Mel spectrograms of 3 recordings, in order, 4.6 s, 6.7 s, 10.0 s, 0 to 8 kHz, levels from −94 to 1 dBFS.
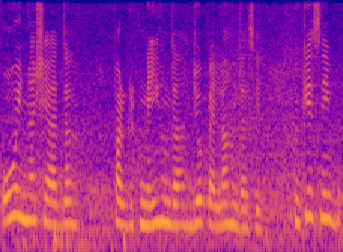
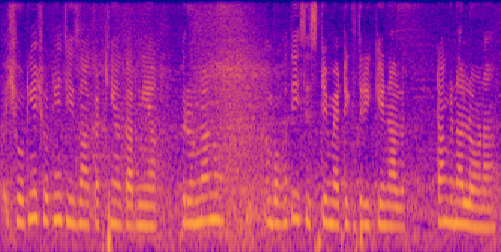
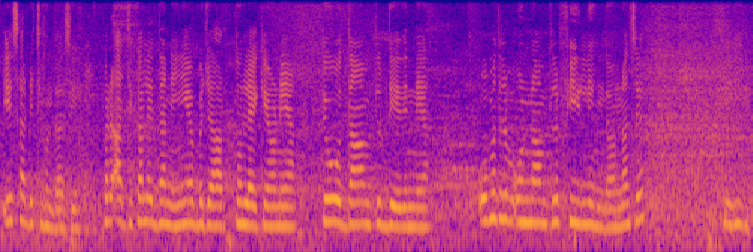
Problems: constant background noise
